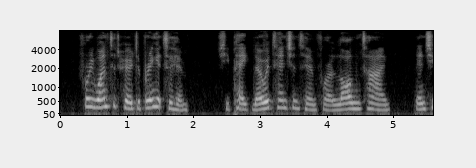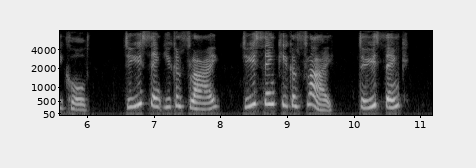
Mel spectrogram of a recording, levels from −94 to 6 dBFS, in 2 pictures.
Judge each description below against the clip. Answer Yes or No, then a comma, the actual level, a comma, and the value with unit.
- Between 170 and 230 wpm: Yes, average, 200 wpm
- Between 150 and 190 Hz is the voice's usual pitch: No, very high, 260 Hz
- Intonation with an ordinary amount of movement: No, wide, 6.4 semitones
